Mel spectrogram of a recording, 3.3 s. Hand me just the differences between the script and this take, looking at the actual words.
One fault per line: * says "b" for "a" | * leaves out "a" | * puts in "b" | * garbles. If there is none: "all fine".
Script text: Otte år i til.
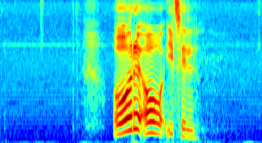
all fine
